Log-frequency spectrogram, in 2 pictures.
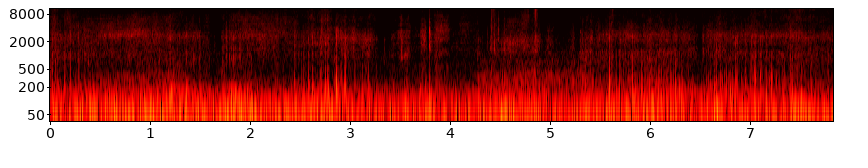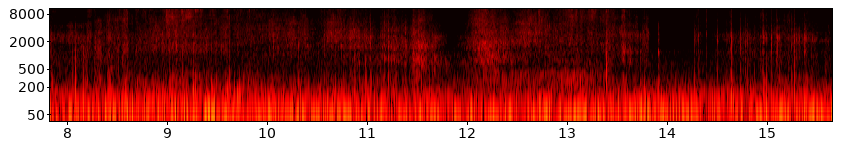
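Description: Fingertips scratch and tap the wrapped, textured plastic handle of a Stormbreaker replica prop axe held in both hands. A steady, close scratchy rustle is heard with soft taps scattered through it, over a constant low rumble.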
